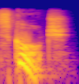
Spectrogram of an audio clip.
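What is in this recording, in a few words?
"scorch", British English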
